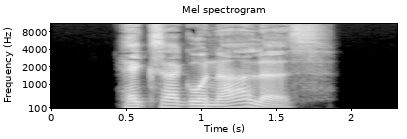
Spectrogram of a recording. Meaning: strong/mixed nominative/accusative neuter singular of hexagonal
- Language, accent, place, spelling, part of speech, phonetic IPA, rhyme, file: German, Germany, Berlin, hexagonales, adjective, [hɛksaɡoˈnaːləs], -aːləs, De-hexagonales.ogg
